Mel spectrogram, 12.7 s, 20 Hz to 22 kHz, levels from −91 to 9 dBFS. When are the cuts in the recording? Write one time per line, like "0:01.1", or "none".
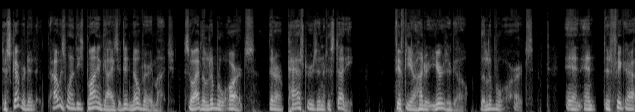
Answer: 0:03.6
0:04.0
0:06.5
